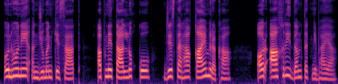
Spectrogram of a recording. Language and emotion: Urdu, neutral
